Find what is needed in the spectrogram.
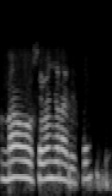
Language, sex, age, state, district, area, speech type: Kannada, male, 30-45, Karnataka, Raichur, rural, conversation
